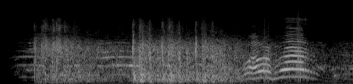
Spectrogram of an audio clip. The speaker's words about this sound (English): That is the sound of security forces in Yemen opening fire on a large protest at a university in the capital.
